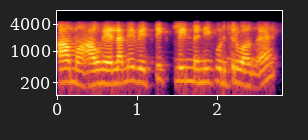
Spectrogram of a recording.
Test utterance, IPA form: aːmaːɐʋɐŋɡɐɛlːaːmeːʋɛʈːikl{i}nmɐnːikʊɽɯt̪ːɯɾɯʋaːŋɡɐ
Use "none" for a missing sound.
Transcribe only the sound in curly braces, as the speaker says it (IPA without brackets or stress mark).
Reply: iː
